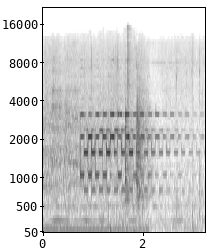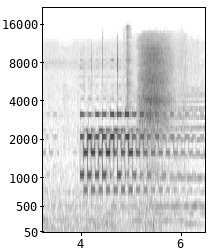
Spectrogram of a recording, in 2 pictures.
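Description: Mobile phone ringtone: two bursts of a rapidly warbling electronic ring, the second starting about four seconds in, over soft background music.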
